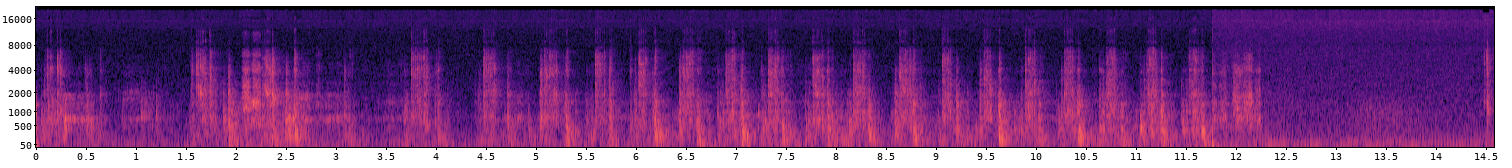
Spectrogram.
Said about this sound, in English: These A-arm bolts are super tight, so we're gonna spend a little time breaking these loose here.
